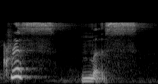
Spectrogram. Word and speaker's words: Christmas: T is clearly pronounced when we refer to Lord Jesus Christ. But when we talk about the festival we don't say Christmas. We say Christmas. T is silent.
